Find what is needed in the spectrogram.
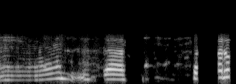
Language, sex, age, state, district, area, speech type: Maithili, female, 18-30, Bihar, Muzaffarpur, rural, conversation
